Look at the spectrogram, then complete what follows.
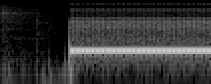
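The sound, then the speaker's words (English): A steady electronic ringing tone of an outgoing phone call switches on abruptly after a brief quiet moment and holds at an even pitch, loud, with no voices. “Is he ringing?”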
